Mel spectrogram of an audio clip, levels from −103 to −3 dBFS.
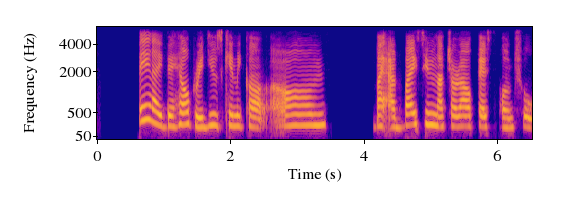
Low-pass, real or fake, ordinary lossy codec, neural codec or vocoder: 5.4 kHz; fake; none; codec, 44.1 kHz, 1.7 kbps, Pupu-Codec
